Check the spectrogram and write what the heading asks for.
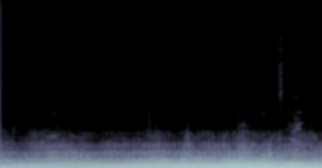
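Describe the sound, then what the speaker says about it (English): A propeller airplane drones overhead, a steady, loud, low engine hum that swells slightly as it passes, heard outdoors with no one speaking. "plane flying over"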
